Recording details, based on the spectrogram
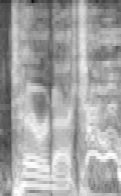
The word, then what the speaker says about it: pterodactyl: I read it as pterodactyl. Pterodactyl. – There you go. – I realized just reading it out loud right there that I was like, should have pronounced that tear. Shouldn't have pronounced the P.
